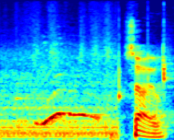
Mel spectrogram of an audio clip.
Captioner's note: squealing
